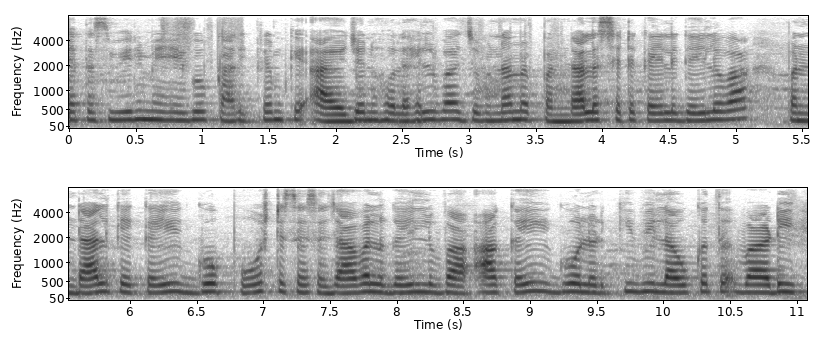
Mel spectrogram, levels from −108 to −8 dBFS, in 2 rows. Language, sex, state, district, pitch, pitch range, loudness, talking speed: Bhojpuri, female, Bihar, Gopalganj, 210 Hz, 200-220 Hz, -34 LUFS, 135 wpm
